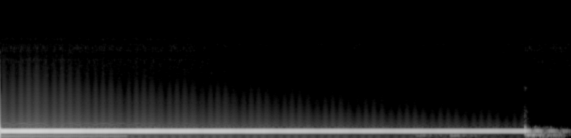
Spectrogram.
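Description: A single low, steady held tone that slowly fades, like the final sustained note of calm background music, cut off abruptly just before the end.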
